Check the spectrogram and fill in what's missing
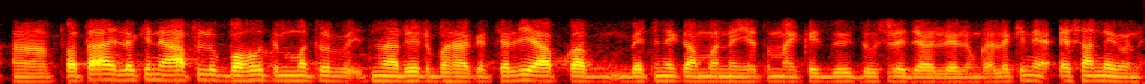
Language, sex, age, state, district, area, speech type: Hindi, male, 30-45, Bihar, Darbhanga, rural, conversation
